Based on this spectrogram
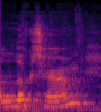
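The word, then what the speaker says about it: Leuchtturm: at a bookstore it is it's called the look term I think it might be from ger it's from Germany it's spelled l e I don't even know if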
